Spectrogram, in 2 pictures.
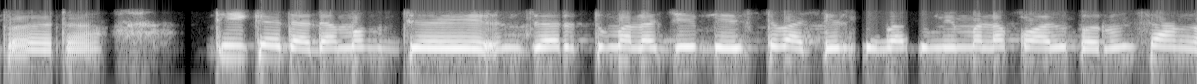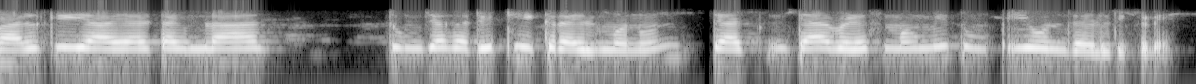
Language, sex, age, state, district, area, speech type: Marathi, female, 30-45, Maharashtra, Wardha, rural, conversation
